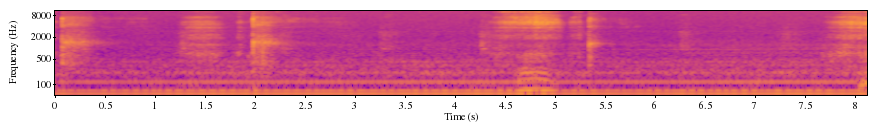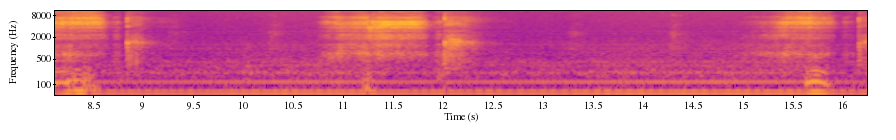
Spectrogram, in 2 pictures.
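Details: Soft rhythmic snoring with breathy rasping and a low inspiratory snort every 3–4 seconds, over a steady room hum with background ice maker, clock and walking sounds; snoring.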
